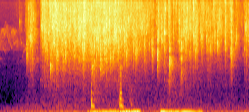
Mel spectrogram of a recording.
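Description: Water is poured for rinsing, a steady splashing rush that starts soft and swells within the first second, then runs continuously and fairly loud to the end.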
